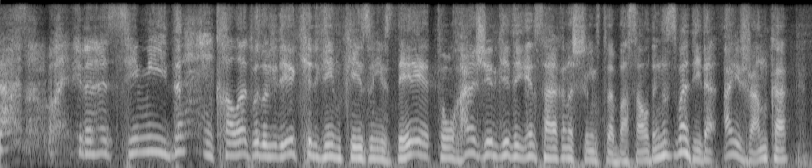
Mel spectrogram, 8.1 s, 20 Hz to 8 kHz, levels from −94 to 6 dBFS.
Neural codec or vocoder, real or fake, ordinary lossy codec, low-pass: codec, 16 kHz in and 24 kHz out, 0.8 kbps, FocalCodec, streaming, 65536 codes; fake; none; 7.2 kHz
